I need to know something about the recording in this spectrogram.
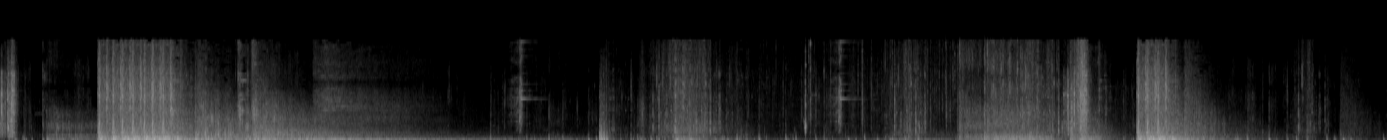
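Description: Rifle shots crack in loud bursts in a video game.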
